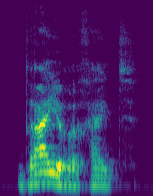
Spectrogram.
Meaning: dizziness
- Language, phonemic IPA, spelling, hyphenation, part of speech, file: Dutch, /ˈdraːi̯.ə.rəxˌɦɛi̯t/, draaierigheid, draai‧e‧rig‧heid, noun, Nl-draaierigheid.ogg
